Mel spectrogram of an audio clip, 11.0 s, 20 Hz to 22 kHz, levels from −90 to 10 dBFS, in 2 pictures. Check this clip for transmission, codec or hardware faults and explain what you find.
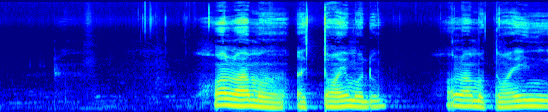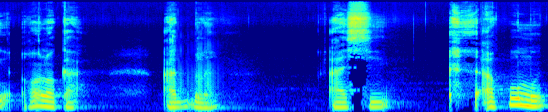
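There's one fault, buffer tearing, from 7.16 to 7.97 s. The writer and the playback hardware have drifted so they cross mid-buffer, splicing in a small sliver of audio about a lap old, roughly 20 ms. Those hard joins give a rattly 100 Hz buzz over the speech.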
